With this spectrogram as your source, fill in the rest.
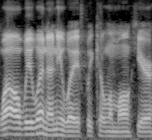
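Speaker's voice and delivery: ordinary talk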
